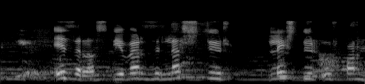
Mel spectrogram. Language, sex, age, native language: Icelandic, male, 11, Icelandic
